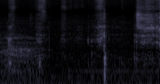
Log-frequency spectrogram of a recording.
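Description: Pokémon trading cards handled in the hands: faint rustling as cards slide across the stack, a sharp tick just past the middle, and a short sliding hiss near the end.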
